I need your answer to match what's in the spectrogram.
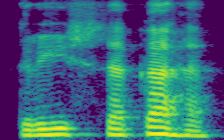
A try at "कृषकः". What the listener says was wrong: ह्रस्व दीर्घ है? दीर्घ क्यों कर रहे हैं? कृषकः।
